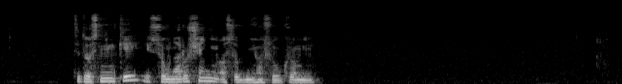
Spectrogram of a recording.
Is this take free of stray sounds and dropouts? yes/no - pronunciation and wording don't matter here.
yes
